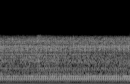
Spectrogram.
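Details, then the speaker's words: Steady loud mechanical whir of a small motor and compressor; AirSep FreeStyle 3 wearable portable oxygen concentrator with internal lithium-ion battery running on pulse setting 2, delivering oxygen pulses; portable oxygen concentrator running. "when you are using the freestyle and the device delivers a pulse of oxygen that green light will blink letting you know that that device has delivered a pulse of oxygen"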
